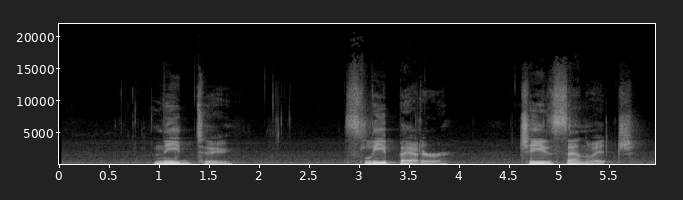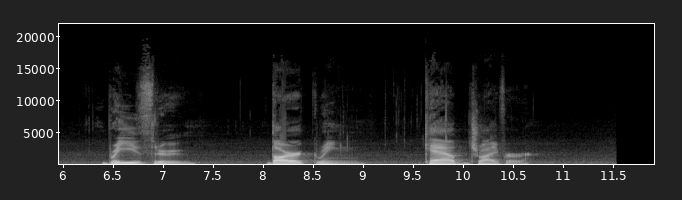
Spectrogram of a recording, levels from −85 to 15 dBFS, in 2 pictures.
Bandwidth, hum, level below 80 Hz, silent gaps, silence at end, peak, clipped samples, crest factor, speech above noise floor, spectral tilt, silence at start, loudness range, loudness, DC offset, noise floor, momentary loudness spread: 14.5 kHz; none; -38 dBFS; none; 1.25 s; 0 dBFS; under 0.1%; 20 dB; 32 dB; -6 dB/octave; 0.95 s; 5 LU; -17 LUFS; under 0.1%; -48 dBFS; 18 LU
